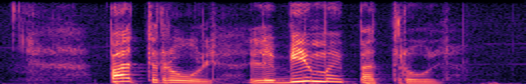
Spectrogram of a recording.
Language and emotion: Russian, positive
